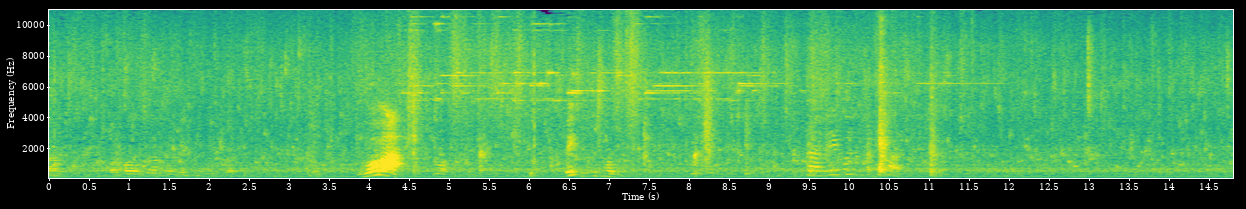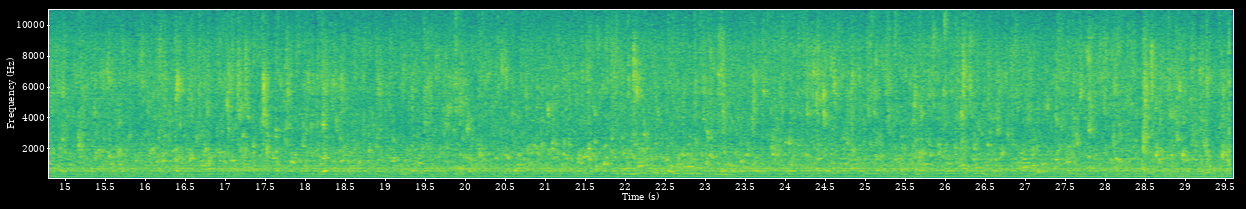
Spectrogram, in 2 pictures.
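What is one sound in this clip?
An aquarium pump hums steadily.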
